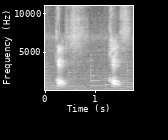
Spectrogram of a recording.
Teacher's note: there is no vibration in the consonant f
